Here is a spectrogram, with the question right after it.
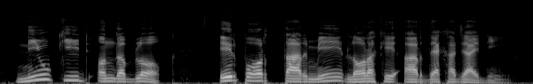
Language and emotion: Bengali, neutral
